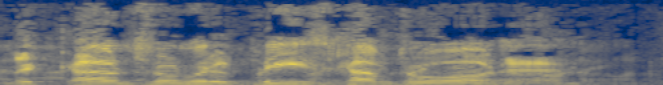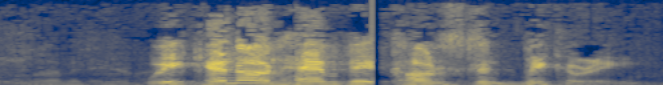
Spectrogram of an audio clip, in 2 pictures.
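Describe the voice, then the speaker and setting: An actor playing an exasperated, officious colonial town mayor in 1940s radio style, with a formal, emphatic, declamatory delivery. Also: male voice, fairly high pitch, wildly swooping pitch, takes it slowly, crowd noise, exaggerated voice. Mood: stern. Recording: dull 1940s radio transcription.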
